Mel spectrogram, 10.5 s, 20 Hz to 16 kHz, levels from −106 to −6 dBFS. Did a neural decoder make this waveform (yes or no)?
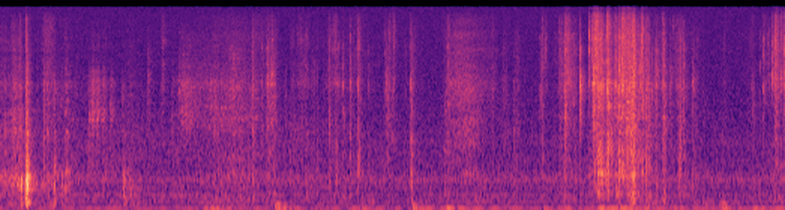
no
